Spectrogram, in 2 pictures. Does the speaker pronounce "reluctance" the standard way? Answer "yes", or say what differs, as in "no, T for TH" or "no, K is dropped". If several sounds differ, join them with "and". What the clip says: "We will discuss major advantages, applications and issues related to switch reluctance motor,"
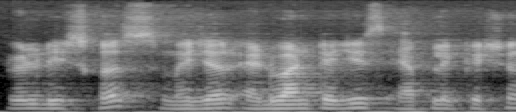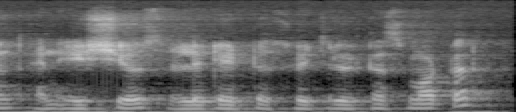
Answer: no, N is dropped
